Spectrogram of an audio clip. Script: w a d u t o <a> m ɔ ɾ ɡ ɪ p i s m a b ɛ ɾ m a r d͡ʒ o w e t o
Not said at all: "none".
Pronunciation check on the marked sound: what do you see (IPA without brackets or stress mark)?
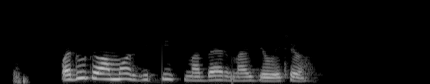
a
